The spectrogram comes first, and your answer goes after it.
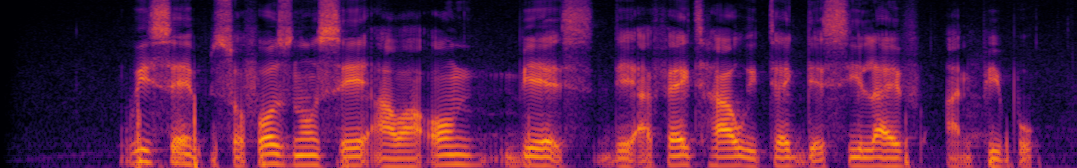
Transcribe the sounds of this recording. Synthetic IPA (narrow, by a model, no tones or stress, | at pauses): wisɛdsɔpɔznɔtseʔa̰wa̰ʔõnbiɛsdeʔa̰fɛk̚thaʊwitʰek̚dəsilaɪfʔã̰npʰipʰo̰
